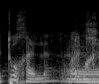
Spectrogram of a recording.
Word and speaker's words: Tuchel: Thomas Tuchel, prononcé Tourelle. Tourelle, comme une tourelle.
